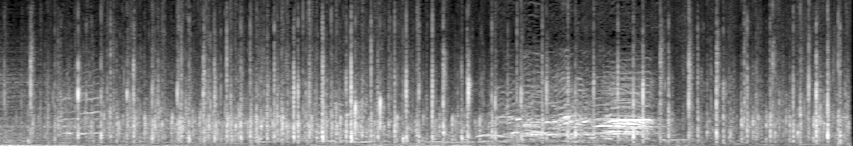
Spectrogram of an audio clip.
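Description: Audience applause: many hands clapping, with voices calling out from the crowd, loudest about five to six seconds in.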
